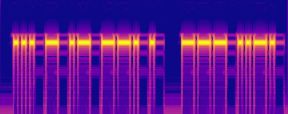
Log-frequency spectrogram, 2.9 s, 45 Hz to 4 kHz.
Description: Morse code, heard as a keyed tone, about 30 wpm, 750 Hz. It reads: STAGE OF
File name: Morse / 30WPM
